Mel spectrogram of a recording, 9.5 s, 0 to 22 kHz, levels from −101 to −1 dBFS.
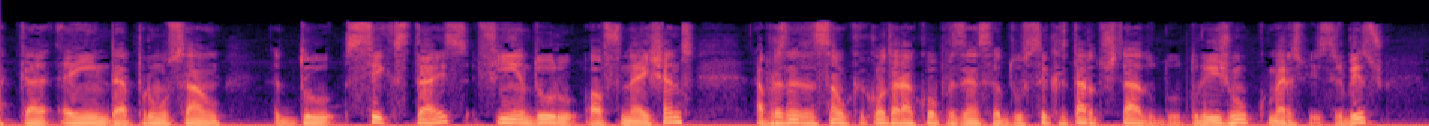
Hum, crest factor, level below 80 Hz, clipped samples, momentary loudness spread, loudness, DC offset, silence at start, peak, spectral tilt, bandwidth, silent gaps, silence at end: none; 14 dB; -40 dBFS; under 0.1%; 5 LU; -24 LUFS; 2%; 0 s; -10 dBFS; -6 dB/octave; 11 kHz; none; 0.1 s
